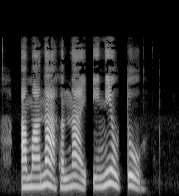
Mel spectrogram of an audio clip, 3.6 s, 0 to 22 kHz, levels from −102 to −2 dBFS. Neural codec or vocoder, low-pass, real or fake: none; 9.9 kHz; real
